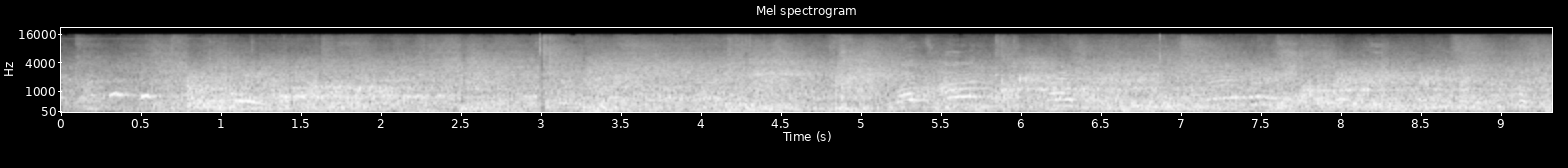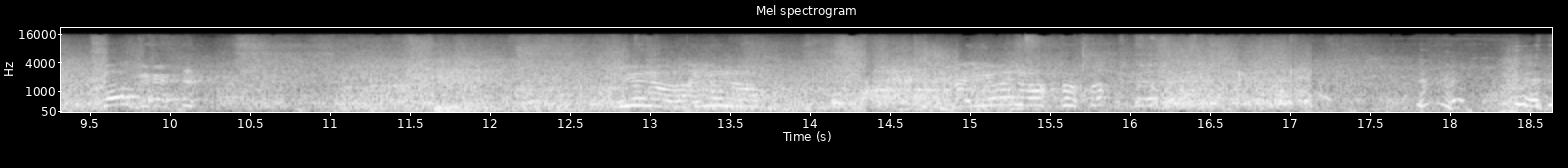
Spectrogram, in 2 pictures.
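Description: Busy bowling alley din: people talking and calling out over a steady noisy background, with occasional thuds of bowling balls and pins.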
